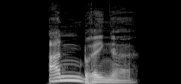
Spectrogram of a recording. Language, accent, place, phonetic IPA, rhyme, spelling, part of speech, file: German, Germany, Berlin, [ˈanˌbʁɪŋə], -anbʁɪŋə, anbringe, verb, De-anbringe.ogg
- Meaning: inflection of anbringen: 1. first-person singular dependent present 2. first/third-person singular dependent subjunctive I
